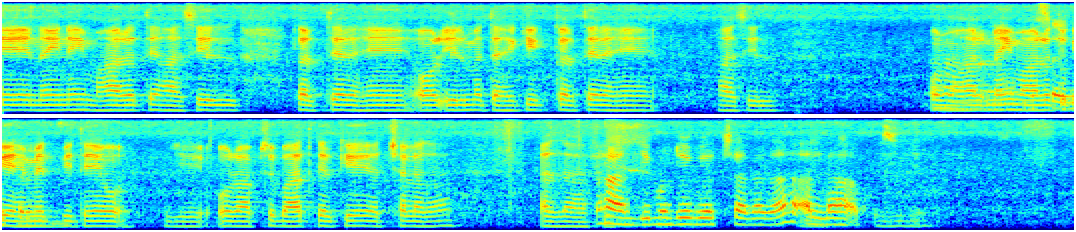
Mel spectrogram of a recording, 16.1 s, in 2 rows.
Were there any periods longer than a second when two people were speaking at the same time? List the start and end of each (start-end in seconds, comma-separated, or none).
7.0-8.6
